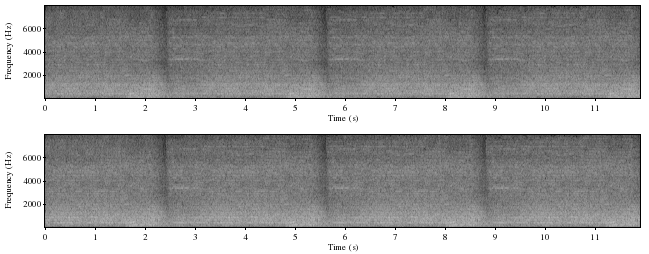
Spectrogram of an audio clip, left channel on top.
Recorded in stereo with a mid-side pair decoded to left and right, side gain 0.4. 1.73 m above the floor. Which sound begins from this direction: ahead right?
A machine running, at 0.0 s.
